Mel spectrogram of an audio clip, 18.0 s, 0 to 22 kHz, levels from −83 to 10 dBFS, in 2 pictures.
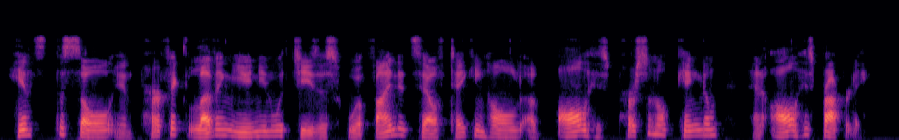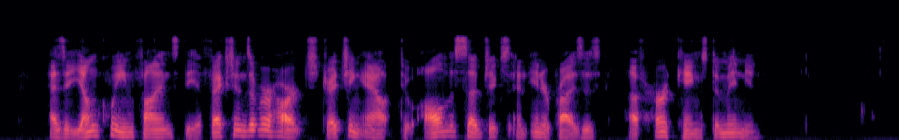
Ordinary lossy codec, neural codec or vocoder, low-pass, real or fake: Opus, 64 kbps; none; 7.2 kHz; real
